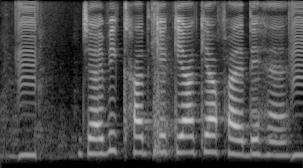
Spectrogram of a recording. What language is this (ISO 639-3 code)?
mag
